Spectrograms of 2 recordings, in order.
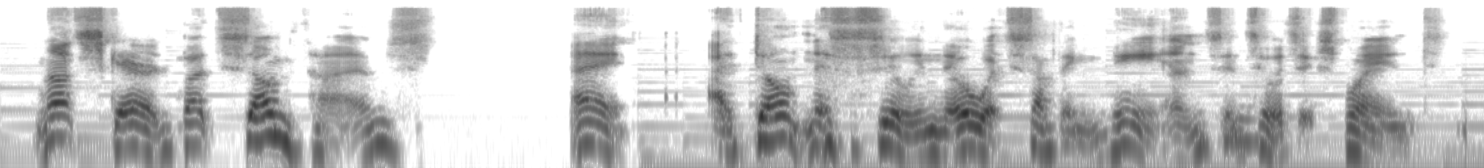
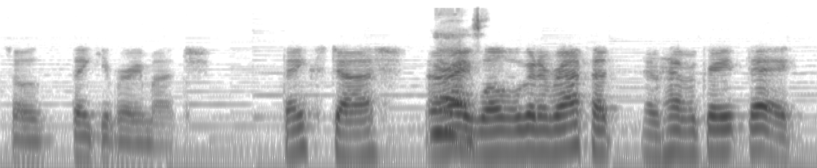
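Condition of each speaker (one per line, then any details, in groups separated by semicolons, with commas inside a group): Cerebral palsy
No condition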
